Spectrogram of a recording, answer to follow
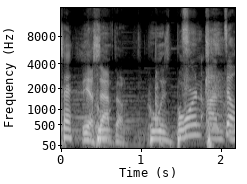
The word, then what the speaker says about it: Sappho: Is that how you pronounce that? Yeah, Sappho.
